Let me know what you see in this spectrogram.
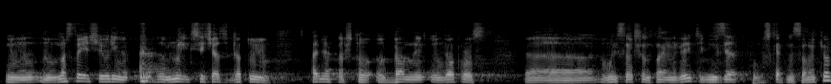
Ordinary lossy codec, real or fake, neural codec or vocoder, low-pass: none; fake; codec, 32 kHz, 1.9 kbps, SNAC; 7.2 kHz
